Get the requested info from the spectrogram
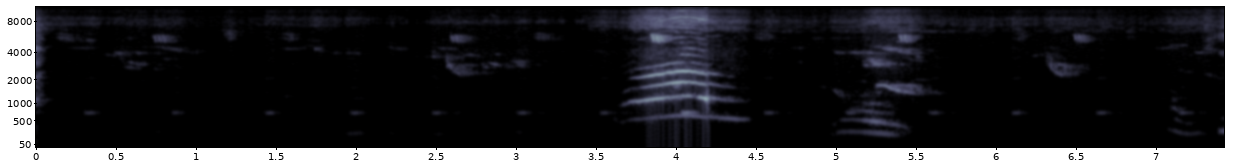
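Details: Playful domestic cat in a happy mood giving two short meows in a row, the first bright and slightly falling, the second lower and briefer. Faint regular ticking sounds in an otherwise quiet background.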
